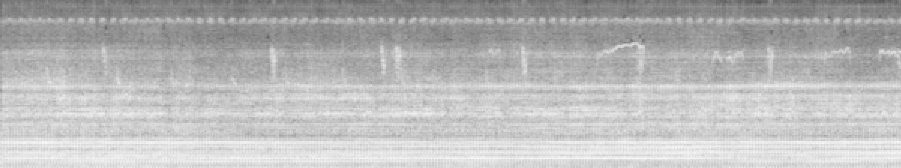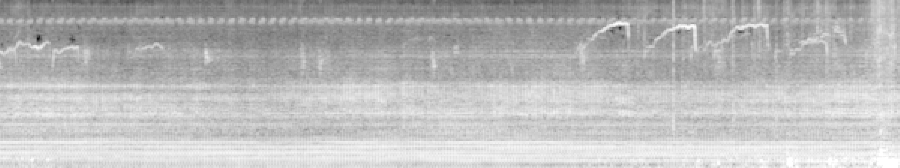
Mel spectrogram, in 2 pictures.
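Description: Faint, high-pitched bird chirps: short arching notes, scattered at first and coming louder and closer together near the end, over a steady low hum.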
